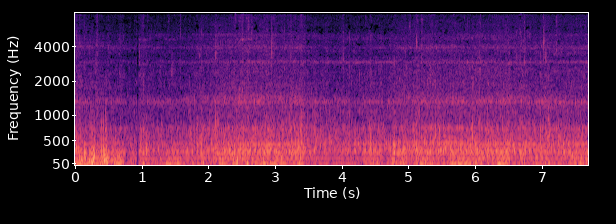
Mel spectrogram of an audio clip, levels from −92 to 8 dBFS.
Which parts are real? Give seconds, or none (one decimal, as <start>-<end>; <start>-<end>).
0.0-0.4; 1.3-2.2; 6.5-7.7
